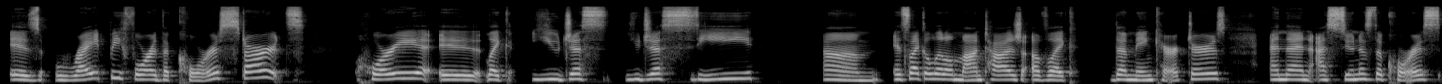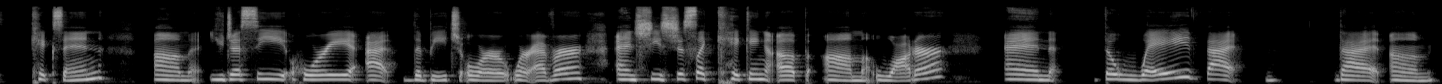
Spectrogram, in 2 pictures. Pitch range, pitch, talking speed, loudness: 200-240 Hz, 220 Hz, 120 wpm, -21 LUFS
